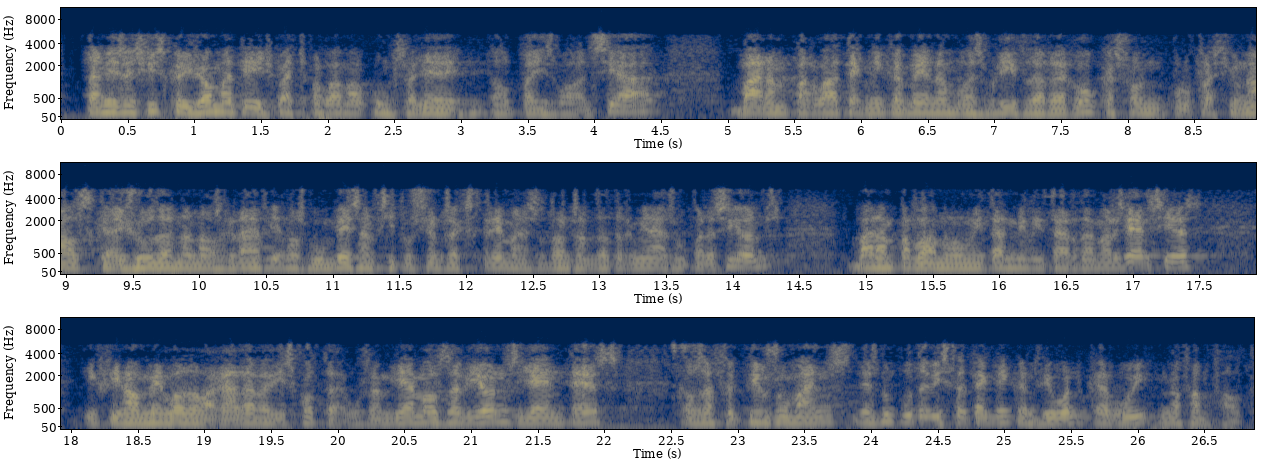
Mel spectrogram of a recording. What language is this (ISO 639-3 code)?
cat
